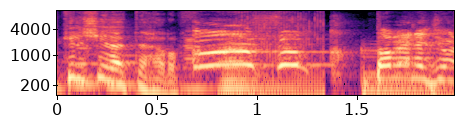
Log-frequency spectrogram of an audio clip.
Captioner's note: screams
